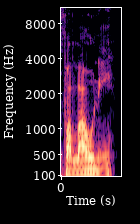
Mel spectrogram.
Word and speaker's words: Filoni: Filoni? – Filoni.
